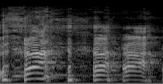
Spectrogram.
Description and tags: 147 IDK laugh rythm 01
mikeb vocals laughing
mikeb, vocals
